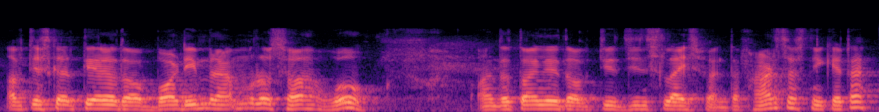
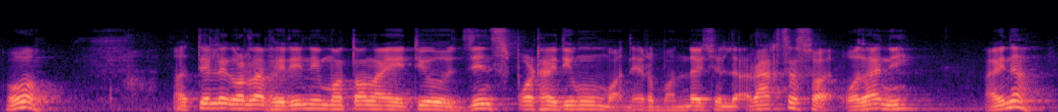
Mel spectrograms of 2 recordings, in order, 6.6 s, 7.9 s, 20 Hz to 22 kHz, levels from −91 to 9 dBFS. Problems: none marked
